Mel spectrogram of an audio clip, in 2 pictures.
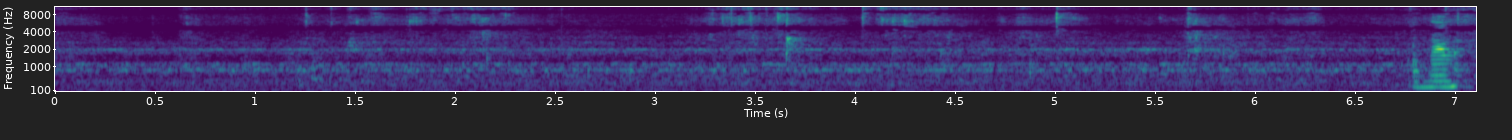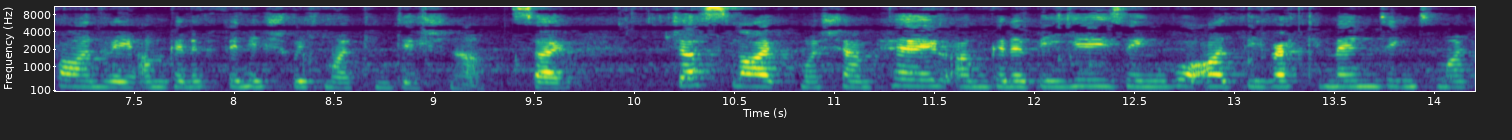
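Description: Water sprays from a shower head onto hair in a basin.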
